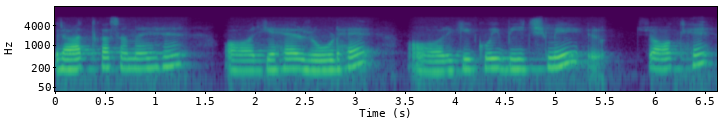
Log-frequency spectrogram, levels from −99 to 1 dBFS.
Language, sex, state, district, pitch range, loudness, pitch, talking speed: Hindi, female, Uttar Pradesh, Budaun, 185-220 Hz, -33 LUFS, 190 Hz, 135 wpm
